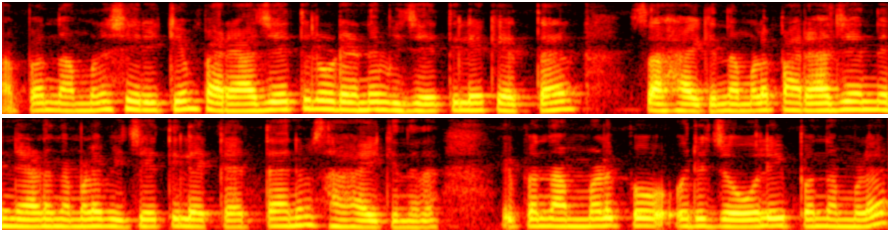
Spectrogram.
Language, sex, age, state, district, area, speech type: Malayalam, female, 18-30, Kerala, Kozhikode, rural, spontaneous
